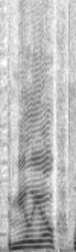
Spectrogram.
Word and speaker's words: D'Amelio: TikTok star Charli D'Amelio. Am I saying that right? – D'Amelio was also there.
